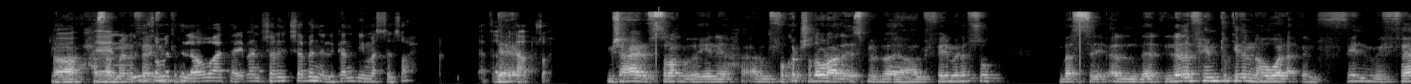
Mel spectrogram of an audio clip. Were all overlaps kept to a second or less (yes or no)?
no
